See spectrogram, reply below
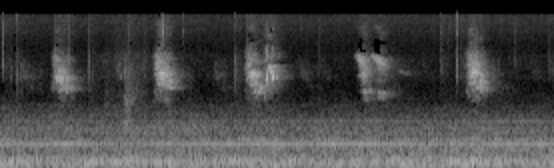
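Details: Bathing house sparrows at a home in South Africa chirp in brief paired and tripled cheeps about once a second, with a soft continuous hum behind.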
